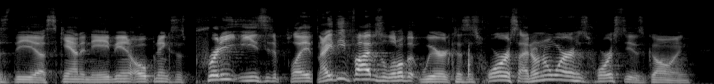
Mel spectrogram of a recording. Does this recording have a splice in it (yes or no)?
yes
